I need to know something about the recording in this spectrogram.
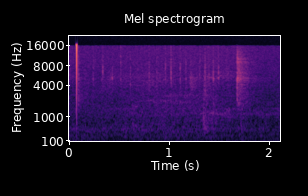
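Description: Faint clicks of laptop keys being typed: one sharp click at the start, then a few softer ones, over a low steady room hum.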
